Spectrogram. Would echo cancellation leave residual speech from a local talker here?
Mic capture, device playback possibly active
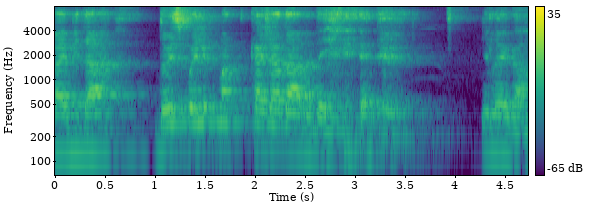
Yes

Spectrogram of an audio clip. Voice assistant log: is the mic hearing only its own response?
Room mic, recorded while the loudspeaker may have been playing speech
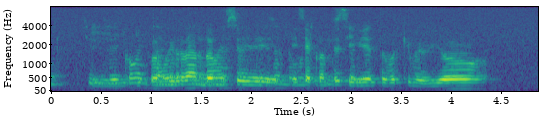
Yes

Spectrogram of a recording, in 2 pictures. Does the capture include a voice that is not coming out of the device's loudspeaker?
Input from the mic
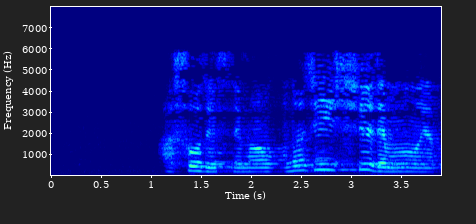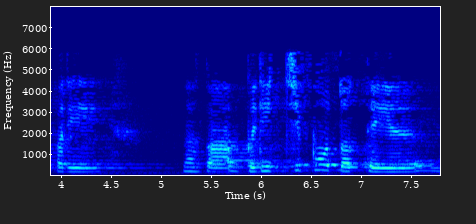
No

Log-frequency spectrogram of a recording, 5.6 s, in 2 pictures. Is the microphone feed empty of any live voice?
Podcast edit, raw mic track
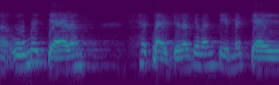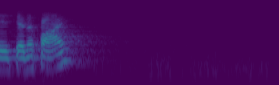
Yes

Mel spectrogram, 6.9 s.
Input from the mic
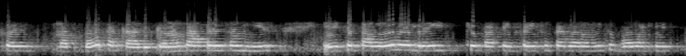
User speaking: No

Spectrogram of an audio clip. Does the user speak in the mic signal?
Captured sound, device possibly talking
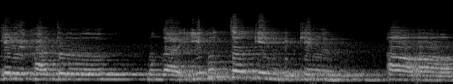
No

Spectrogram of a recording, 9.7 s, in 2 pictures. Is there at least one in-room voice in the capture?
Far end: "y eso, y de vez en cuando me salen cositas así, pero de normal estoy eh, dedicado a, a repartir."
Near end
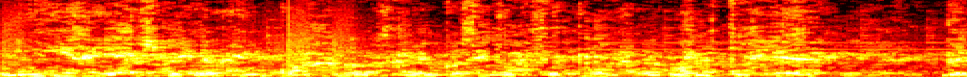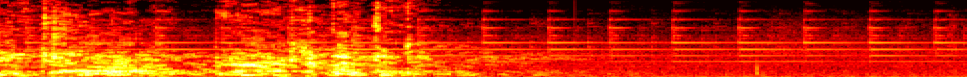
No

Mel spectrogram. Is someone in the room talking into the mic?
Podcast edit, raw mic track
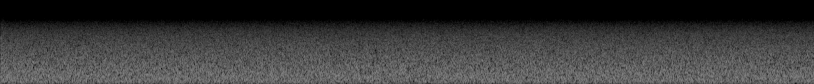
No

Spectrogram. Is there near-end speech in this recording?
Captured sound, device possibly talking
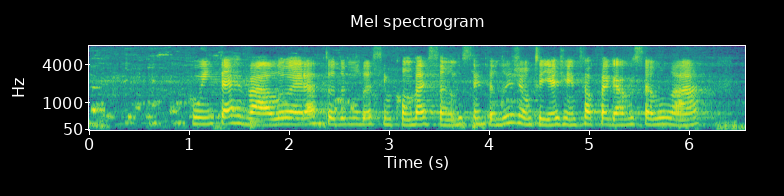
Yes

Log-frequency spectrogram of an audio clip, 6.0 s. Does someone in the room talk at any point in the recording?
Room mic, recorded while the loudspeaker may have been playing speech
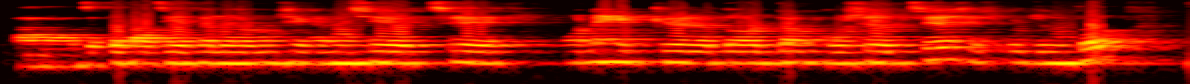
Yes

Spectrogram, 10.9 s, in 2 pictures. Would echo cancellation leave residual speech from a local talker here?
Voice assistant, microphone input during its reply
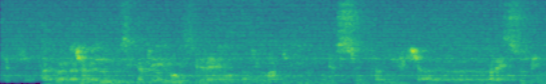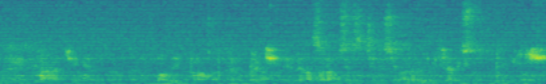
Yes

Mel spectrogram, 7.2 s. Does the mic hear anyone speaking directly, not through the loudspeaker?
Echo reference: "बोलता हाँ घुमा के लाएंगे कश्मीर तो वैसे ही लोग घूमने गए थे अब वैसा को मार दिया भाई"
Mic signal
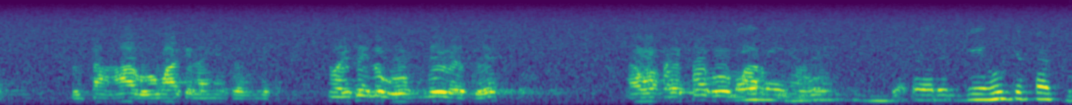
Yes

